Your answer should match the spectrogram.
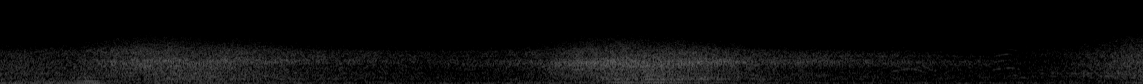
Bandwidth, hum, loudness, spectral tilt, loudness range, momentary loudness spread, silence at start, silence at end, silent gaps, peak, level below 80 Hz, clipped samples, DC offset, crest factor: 11 kHz; none; -51 LUFS; -5 dB/octave; 9 LU; 15 LU; 0 s; 0 s; none; -34 dBFS; -66 dBFS; under 0.1%; under 0.1%; 18 dB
